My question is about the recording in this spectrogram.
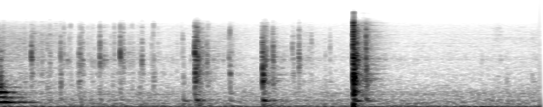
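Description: Typing on a computer keyboard: a run of light, irregular key clicks, with a few louder, sharper clicks near the middle, the loudest about two and a half seconds in.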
